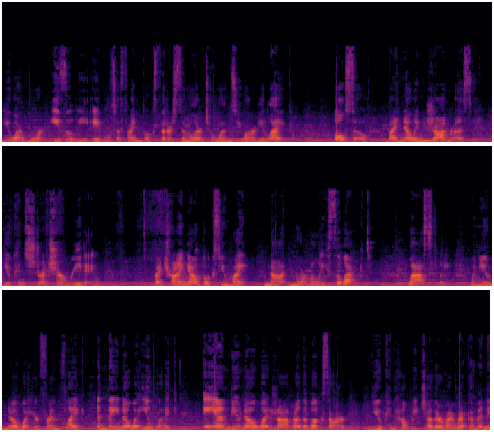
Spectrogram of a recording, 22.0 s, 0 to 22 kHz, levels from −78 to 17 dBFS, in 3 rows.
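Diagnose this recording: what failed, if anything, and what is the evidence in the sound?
Regular clicks every 0.92 s, from 0.42 s to 21.57 s (about twenty), show as thin full-band vertical lines on a spectrogram and small waveform steps. These are buffer-stage clock drift buffer slips, likely from clocks differing by around 700 ppm, each dropping or repeating a few dozen samples.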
